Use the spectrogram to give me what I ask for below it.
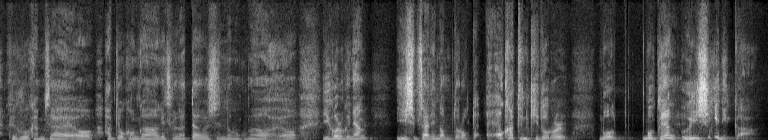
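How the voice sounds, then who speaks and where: A man's voice: high-pitched, creaky, husky. A middle-aged man preaching a sermon as a missionary, telling a story and acting out the voices in it. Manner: animated, acts out voices in quoted prayers.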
